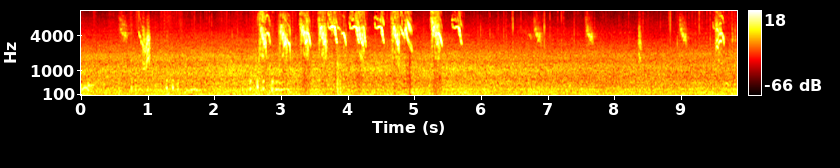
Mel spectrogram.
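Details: Begging Eurasian tree sparrows gathering for food at a Tenmangū shrine on 7 May 2024, the first fledgling of the year among them; a loud burst of rapid, sharp chirps runs about three seconds, with scattered softer chirps before and after.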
